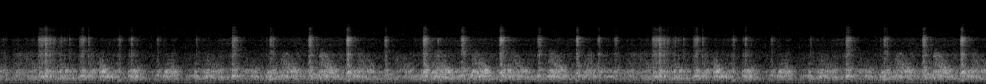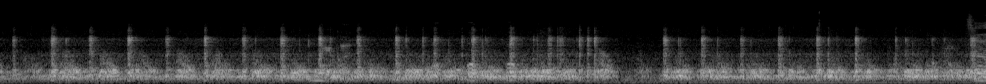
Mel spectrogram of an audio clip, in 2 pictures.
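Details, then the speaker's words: Fetal heartbeat at 14 weeks of pregnancy on a home handheld fetal Doppler with aloe vera gel on the belly: fast, rhythmic whooshing pulses about 158 per minute, faster than the mother's. "baby's heartbeat and you can tell you can tell if you've gotten a baby's heartbeat versus yours because it's a lot faster"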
